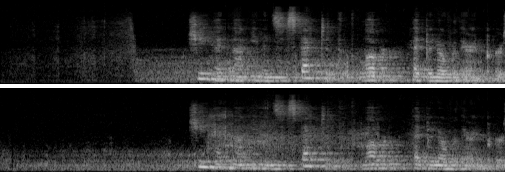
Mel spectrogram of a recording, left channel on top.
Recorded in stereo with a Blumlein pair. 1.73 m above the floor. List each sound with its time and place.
1.9 s a woman speaking: 50° left, 5.5 m; by 5.1 s 40° left, 2.5 m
